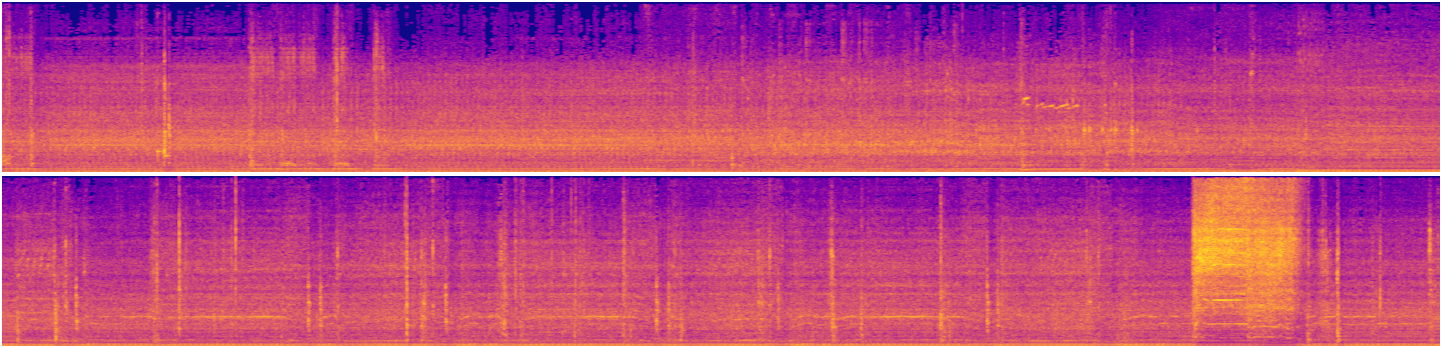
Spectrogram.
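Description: Engine of a small Kranman forestry machine powering the hydraulics of its log processor: running steadily, then revved up about halfway through, its pitch dipping every second or two as the hydraulics take load feeding the log. Near the end, a harsh noise about a second long as the processor's saw cuts through the log.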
